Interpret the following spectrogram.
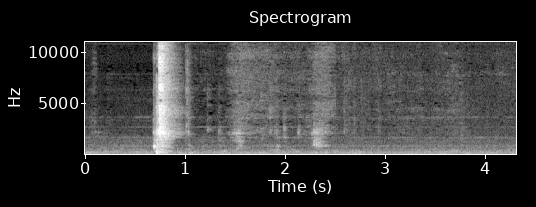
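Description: Liquid hand soap pump dispenser spurting soap, one loud short squirt less than a second in, followed by two fainter spurts.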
